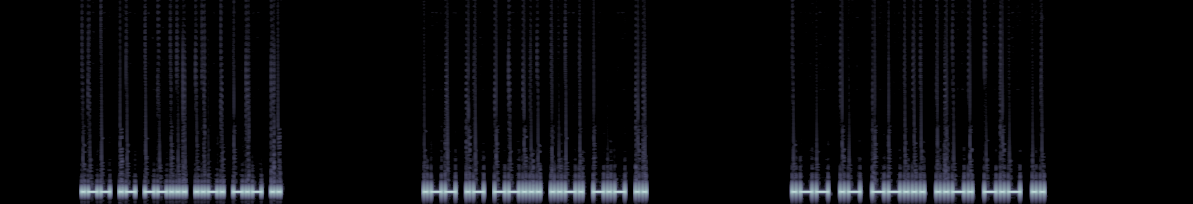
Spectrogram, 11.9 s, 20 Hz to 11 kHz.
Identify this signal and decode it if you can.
Morse code, heard as a keyed tone, about 33 wpm, 700 Hz. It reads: WA7FKI WA7FKI WA7FKI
